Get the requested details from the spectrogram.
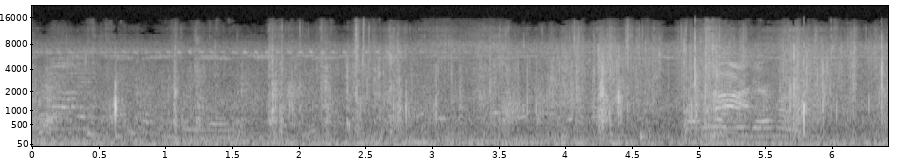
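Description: A man and a woman talk casually nearby outdoors.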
